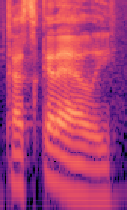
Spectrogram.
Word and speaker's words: Coscarelli: This one is Coscarelli. It's pronounced as it's spelled.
